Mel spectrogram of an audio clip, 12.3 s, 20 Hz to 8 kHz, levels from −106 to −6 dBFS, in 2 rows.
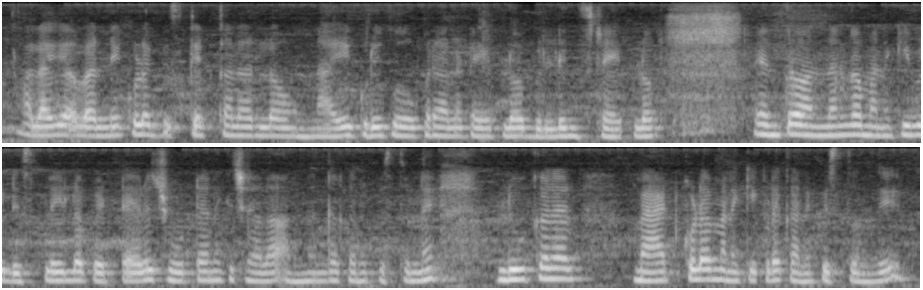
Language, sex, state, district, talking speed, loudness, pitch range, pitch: Telugu, female, Andhra Pradesh, Visakhapatnam, 160 wpm, -25 LUFS, 175-200 Hz, 185 Hz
